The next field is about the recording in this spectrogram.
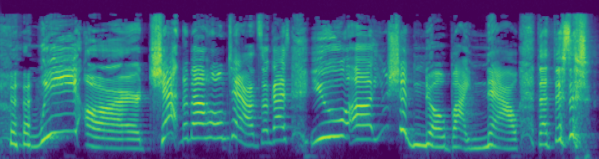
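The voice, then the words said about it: Condescending mom-like intonation. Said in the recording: “I took on like a mom voice there for a second ... that intonation”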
